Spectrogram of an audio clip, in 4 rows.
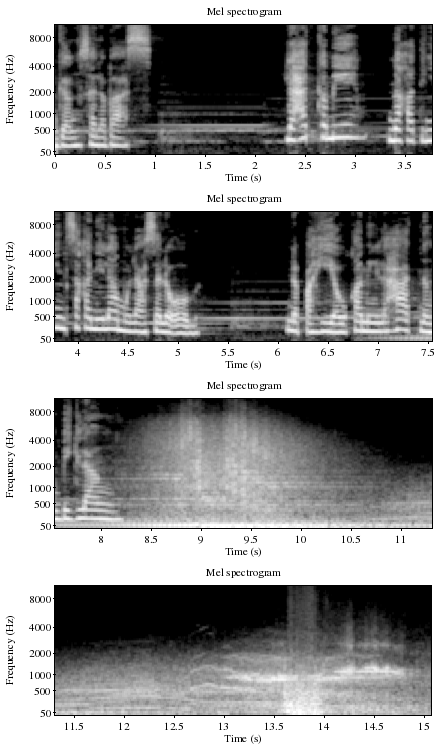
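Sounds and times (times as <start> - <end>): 
speech: 0.0 - 1.2, 2.3 - 5.3, 6.1 - 8.4
truck impact running over a woman outside a McDonald's store: 7.3 - 11.8
truck skidding with wavering tire squeals: 12.5 - 15.0.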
